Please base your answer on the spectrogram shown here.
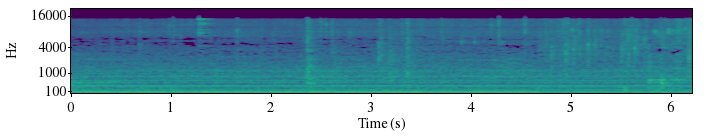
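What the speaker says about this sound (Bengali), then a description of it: "ক্যাপসিকামটা হালকা ভেজে নেব," Capsicum frying in hot white oil in a wok gives a steady, close sizzle that runs through the whole stretch over a low background hum, with no talking.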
